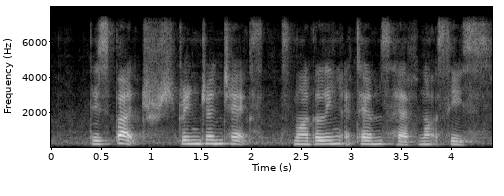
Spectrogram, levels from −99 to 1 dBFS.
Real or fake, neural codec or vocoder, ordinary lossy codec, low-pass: fake; codec, 24 kHz, 6 kbps, HILCodec; none; 7.2 kHz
